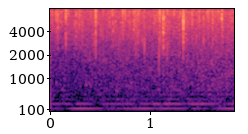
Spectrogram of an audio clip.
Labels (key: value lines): label: biophony, midshipman
recorder: SoundTrap 500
